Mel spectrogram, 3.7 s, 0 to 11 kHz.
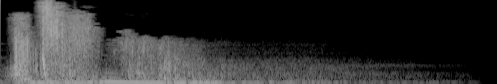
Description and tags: Sci-Fi explosion for different guns.
The Effect is created in Adobe Audition 2019 CC.
The source sound was a bomb explosion, which can be found in free access on the Internet without any rights.
Added effects distortion and Sci-Fi style.
sci-fi, futuristic, sfx, game, explosion, fx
